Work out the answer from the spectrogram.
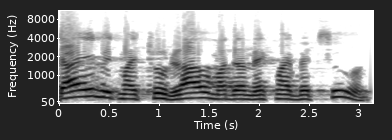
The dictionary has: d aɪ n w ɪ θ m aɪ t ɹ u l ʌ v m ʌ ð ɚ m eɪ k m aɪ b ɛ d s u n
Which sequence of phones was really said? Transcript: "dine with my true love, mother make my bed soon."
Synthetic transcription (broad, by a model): d aɪ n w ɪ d m aɪ t ɹ u l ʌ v m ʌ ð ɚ m eɪ k m aɪ b ɛ d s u n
